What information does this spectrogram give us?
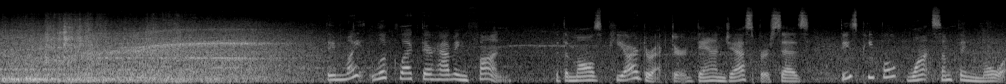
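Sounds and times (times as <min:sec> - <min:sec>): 
roller coaster rumbling through a mall amusement park: 0:00.0 - 0:03.3
kids screaming on roller coasters: 0:00.9 - 0:03.2
speech: 0:03.3 - 0:10.0.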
